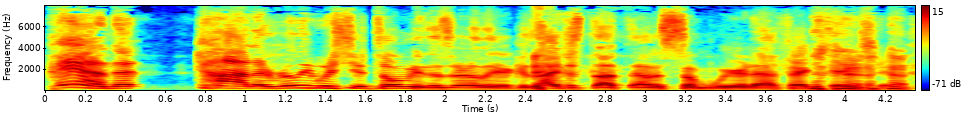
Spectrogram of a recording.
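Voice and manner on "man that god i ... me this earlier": whiny son voice. Retold or imitated. Son voiced complaining to dad.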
